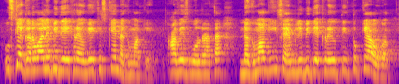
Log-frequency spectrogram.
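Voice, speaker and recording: A woman's voice: a little high, brisk. A woman reviewing a reality show in a casual, gossipy, rambling way, with mocking asides. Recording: roomy echo.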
